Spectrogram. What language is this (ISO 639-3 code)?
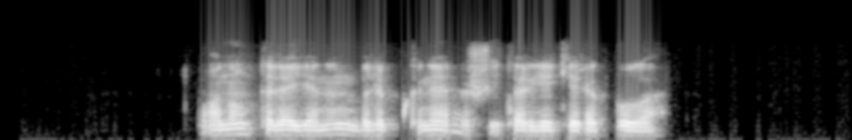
tat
